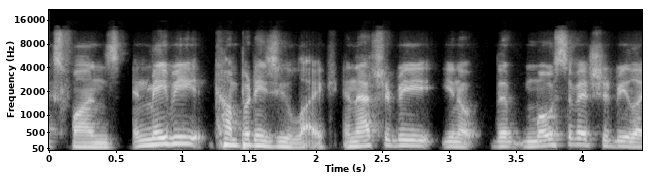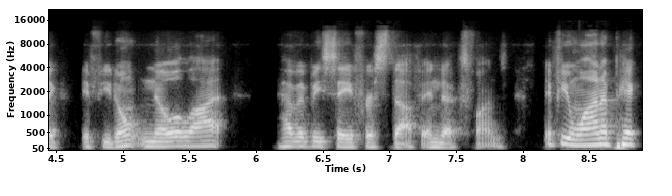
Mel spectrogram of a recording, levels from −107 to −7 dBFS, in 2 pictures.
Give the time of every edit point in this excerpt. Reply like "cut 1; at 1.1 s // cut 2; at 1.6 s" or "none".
none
